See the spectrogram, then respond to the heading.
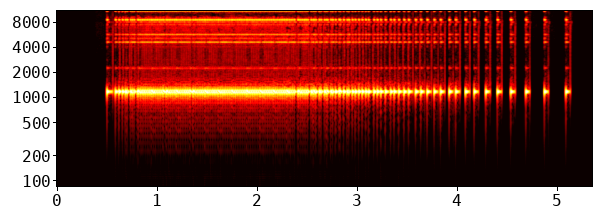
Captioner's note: ticking of wheel spinning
